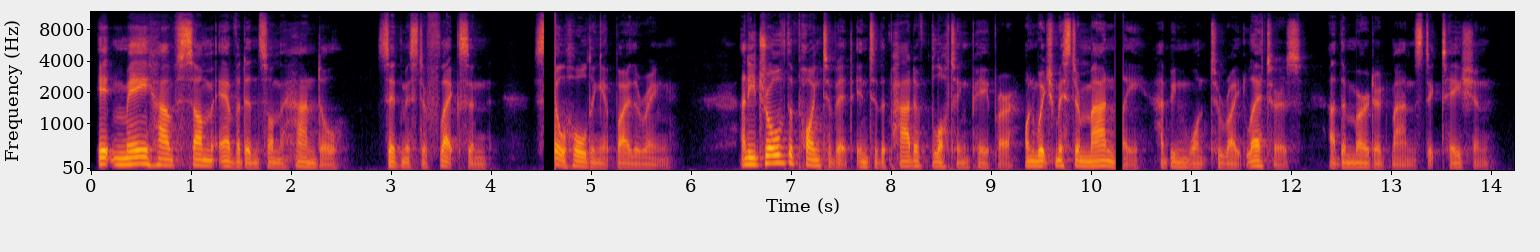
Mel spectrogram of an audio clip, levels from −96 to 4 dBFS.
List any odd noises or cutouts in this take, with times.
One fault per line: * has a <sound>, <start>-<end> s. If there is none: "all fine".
* has a dropout, 4.5-4.6 s
* has a dropout, 10.2-10.3 s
